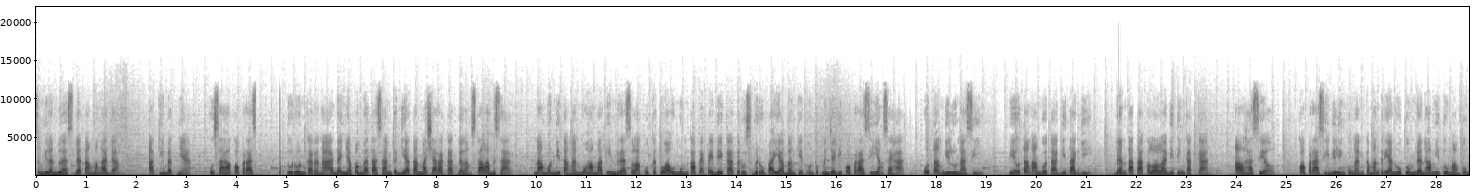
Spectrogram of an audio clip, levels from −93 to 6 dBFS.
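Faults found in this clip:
Repeated packet loss (robotic sound), 20.35–21.03 s: network dropping or delaying packets, six gaps, longest 23 ms. Receiver concealment extends the last sound, about 14% of the span, producing choppy, robotic audio with pieces missing.

Short concealed packet loss, 21.63 s and 21.67 s, back to back: about 20 ms lost each time in transport. Decoder concealment continues the preceding sound, then blends back, heard as a brief smear or wobble.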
